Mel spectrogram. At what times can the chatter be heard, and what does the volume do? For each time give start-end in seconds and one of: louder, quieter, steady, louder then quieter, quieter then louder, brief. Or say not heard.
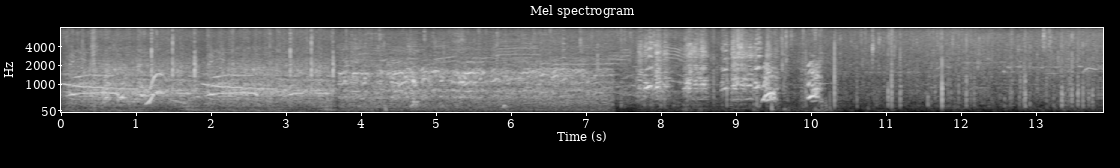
0.0-8.6 quieter.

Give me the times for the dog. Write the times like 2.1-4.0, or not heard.
0.4-1.9, 4.7-6.1, 9.3-10.2.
